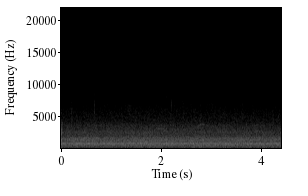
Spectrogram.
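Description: Football stadium crowd noise, a steady, even wash of many voices with no single sound standing out.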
